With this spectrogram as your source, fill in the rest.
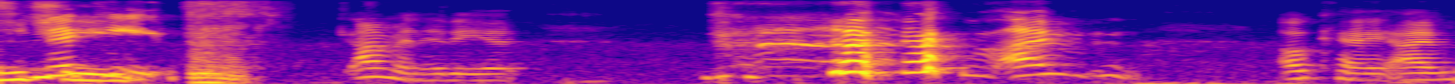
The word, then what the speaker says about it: Nietzsche: Yeah, Nietzsche. Yes. But we should say it like the the famous philosopher names like niche.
